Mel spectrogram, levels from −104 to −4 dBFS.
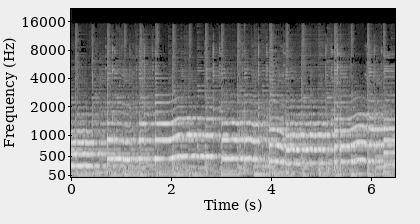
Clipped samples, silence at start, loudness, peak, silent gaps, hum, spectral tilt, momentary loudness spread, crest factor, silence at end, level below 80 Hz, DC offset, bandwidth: under 0.1%; 0 s; -19 LUFS; -4 dBFS; none; none; -5.5 dB/octave; 3 LU; 14 dB; 0 s; -36 dBFS; under 0.1%; 15.5 kHz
